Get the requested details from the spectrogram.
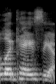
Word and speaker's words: Lucchesi: am i saying that right it's like Casey. – Oh, La Casey. I was way off.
